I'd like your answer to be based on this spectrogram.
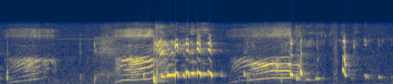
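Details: Loud snores rising into high whistling, squeaky tones, with short snorts between breaths; snoring with whistling.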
